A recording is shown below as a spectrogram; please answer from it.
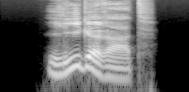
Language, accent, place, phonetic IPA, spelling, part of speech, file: German, Germany, Berlin, [ˈliːɡəˌʁaːt], Liegerad, noun, De-Liegerad.ogg
- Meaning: recumbent (bicycle)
